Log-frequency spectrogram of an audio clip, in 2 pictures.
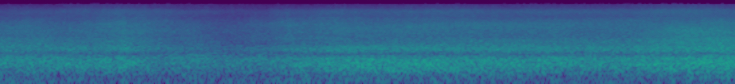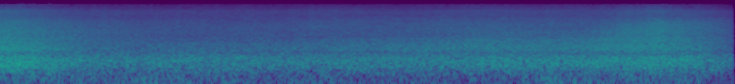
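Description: Sea waves breaking and washing up the beach, a steady rush that swells and eases in slow surges, loudest about a third and halfway through.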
